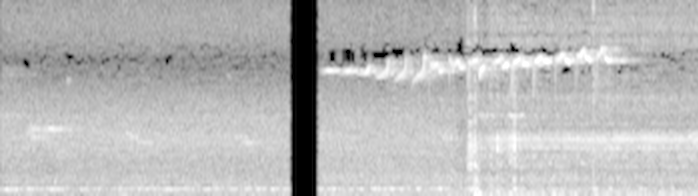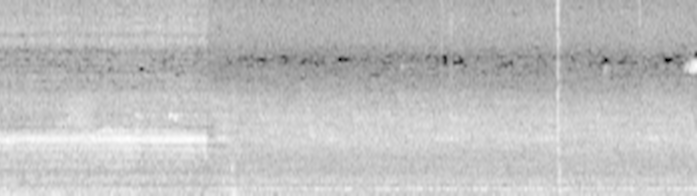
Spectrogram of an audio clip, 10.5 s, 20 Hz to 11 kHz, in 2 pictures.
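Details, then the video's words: Firecrest singing in spring 2021 at Verdelais, Gironde, France: one short, very high, thin and faint song phrase that quickens toward the end, over steady hiss and a low hum. "Roitelet à Triple Bandeau, chant"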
